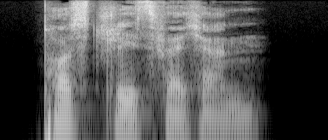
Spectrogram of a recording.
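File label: "Postschließfächern", German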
